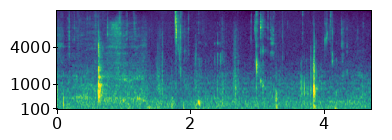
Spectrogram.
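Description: Close-miked eating sounds: a person chewing a pan-fried hotteok dumpling, with four sharp wet clicks and smacks about a second apart.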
